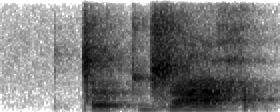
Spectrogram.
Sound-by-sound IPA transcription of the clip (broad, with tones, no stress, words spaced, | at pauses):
ǀœ˩kɖ͡ʐa˥ħ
